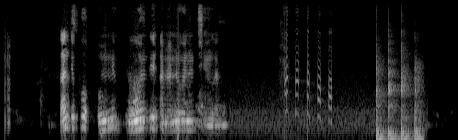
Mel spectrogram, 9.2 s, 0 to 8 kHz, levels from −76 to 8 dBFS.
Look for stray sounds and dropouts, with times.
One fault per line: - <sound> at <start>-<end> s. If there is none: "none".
- laugh at 5.6-6.7 s
- thud at 7.5-8.5 s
